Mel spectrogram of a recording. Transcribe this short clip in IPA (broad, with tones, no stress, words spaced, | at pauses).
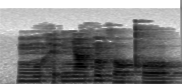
mũ˦hɪ˦ʔ ɲã˦θũ˦˨θo˨kʰo˨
